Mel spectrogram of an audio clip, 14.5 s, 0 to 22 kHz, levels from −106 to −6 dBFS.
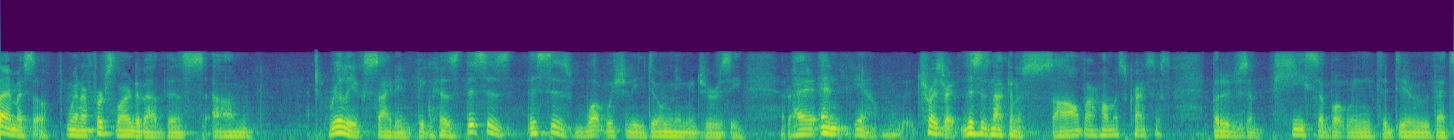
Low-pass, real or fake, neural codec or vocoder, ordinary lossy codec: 5.4 kHz; fake; codec, 24 kHz, 0.9 kbps, WavTokenizer, medium speech release version 1; AAC, 32 kbps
